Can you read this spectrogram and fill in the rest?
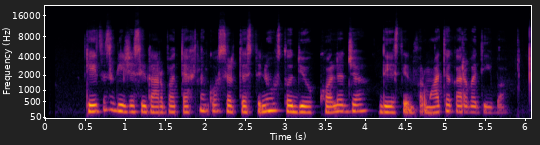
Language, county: Lithuanian, Marijampolė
